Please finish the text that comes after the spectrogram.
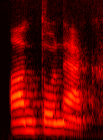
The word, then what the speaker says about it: Antoneac: Antoneac. Oh, so we don't say the E.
